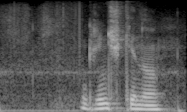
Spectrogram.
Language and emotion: Russian, neutral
